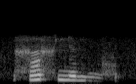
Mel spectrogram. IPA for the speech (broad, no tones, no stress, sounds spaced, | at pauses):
x ɐ x ɲ ʉ m ṳ x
